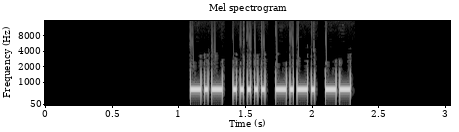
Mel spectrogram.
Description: Morse code, heard as a keyed tone, about 44 wpm, 700 Hz. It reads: K5CM
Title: Easy Call Signs Repeated 2x - 45wpm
